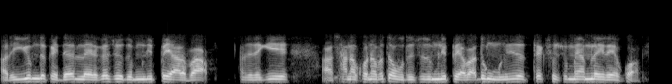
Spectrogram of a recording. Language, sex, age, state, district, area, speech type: Manipuri, male, 30-45, Manipur, Kangpokpi, urban, conversation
